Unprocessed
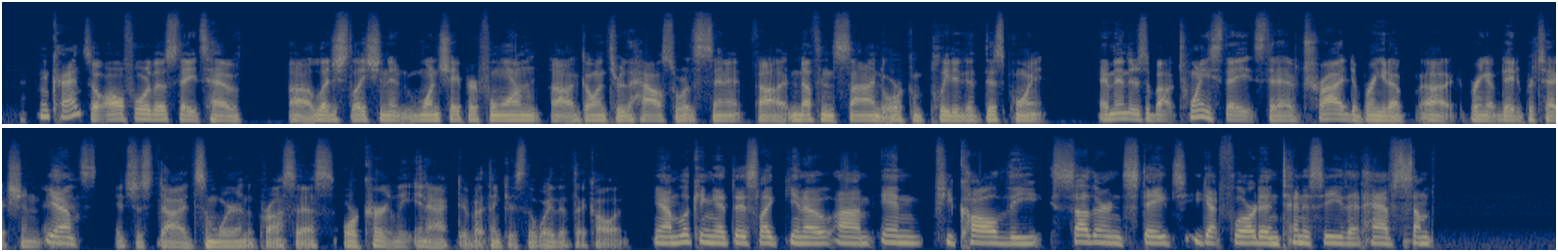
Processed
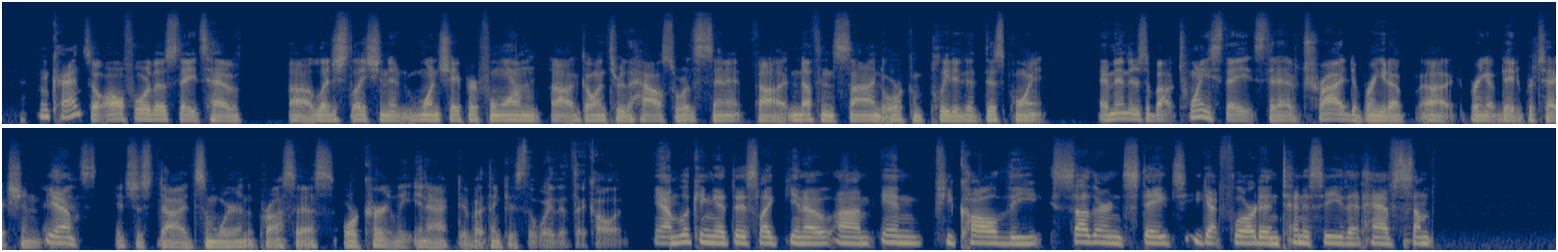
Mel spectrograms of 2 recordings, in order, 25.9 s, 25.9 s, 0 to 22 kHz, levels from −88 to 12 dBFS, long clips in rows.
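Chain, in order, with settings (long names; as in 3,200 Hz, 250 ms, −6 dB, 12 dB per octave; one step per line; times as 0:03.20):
0:17.30–0:18.53: RIAA equalisation recording
level −1.5 dB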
